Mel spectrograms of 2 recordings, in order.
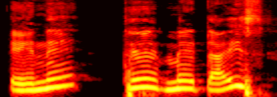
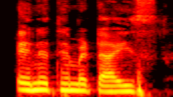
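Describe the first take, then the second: First: Slow model word. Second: Said in the usual way. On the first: Shown as a demonstration. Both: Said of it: "तो उसे हम लोग क्या बोलेंगे?".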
